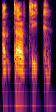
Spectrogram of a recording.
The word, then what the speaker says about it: Antarctic: okay don't don't say Antarctic do say antar Antarctic mhm comment just things on an arc of ants and that should help you keep the C in the pronunciation of this word yep so ant Arctic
